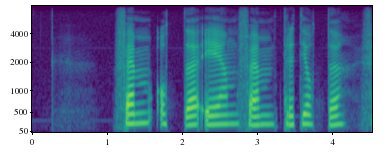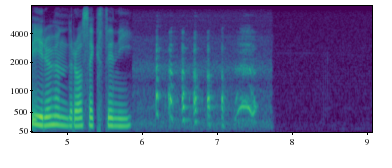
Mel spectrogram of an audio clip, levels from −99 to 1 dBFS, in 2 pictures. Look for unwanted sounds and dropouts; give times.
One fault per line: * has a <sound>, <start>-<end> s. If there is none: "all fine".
* has a laugh, 6.2-7.6 s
